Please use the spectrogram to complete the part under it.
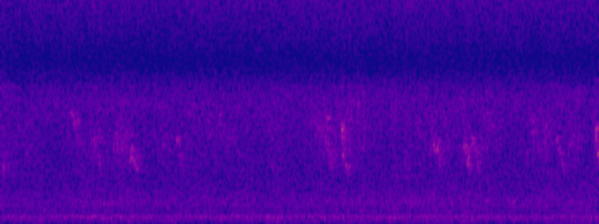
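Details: Steady mass hum from strong honey bee colonies rapidly building out foundation, evenly loud throughout, with faint scattered bird twitters high above the drone.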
